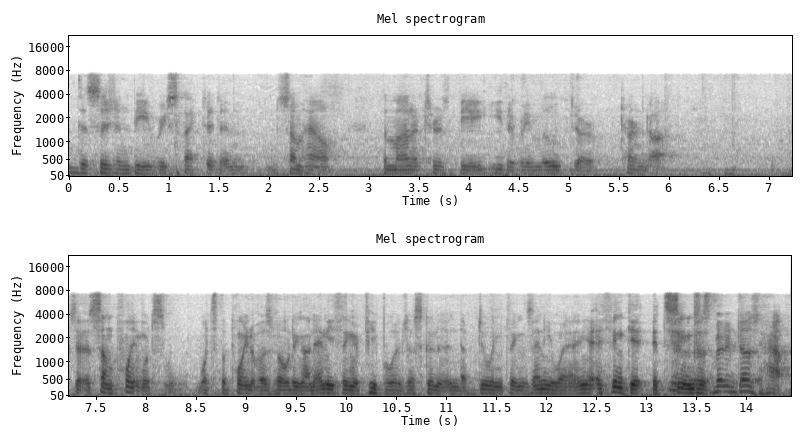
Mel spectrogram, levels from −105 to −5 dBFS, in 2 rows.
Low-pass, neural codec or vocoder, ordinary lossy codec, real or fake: 7.2 kHz; codec, 16 kHz in and 24 kHz out, 2.2 kbps, FireRedTTS-2 codec; Opus, 64 kbps; fake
